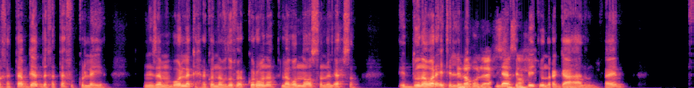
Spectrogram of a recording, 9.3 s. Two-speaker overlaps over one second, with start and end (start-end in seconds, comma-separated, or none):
6.1-7.8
